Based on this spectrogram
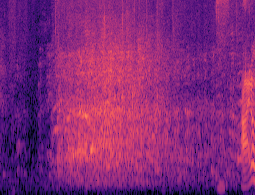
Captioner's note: laughter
